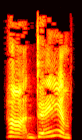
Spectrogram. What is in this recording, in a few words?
Female Says Hot Damn; Talking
